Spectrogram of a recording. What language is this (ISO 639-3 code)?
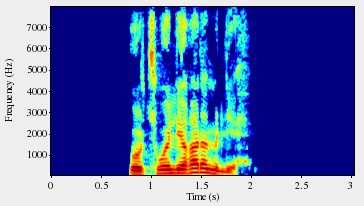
kab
